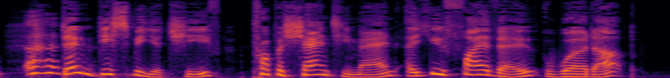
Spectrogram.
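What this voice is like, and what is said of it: Street slang in posh English accent. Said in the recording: “talk like I'm from the hood, but in a posh English accent? ... Would that be jarring? ... Doesn't work.”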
